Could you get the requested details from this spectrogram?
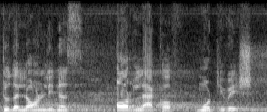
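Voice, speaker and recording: Amid noticeable background noise, a man talks at a fairly slow pace. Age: 70s. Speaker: doctor, convocation speaker. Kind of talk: convocation address.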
